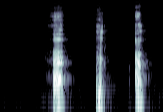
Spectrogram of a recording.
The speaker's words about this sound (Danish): Slagtermesteren besinder sig efterhånden, rømmer sig og tager ordet.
